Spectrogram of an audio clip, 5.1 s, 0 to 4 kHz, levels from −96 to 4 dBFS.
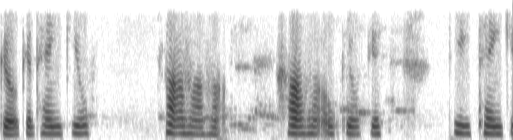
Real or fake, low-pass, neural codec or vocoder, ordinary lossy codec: real; 3.6 kHz; none; none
